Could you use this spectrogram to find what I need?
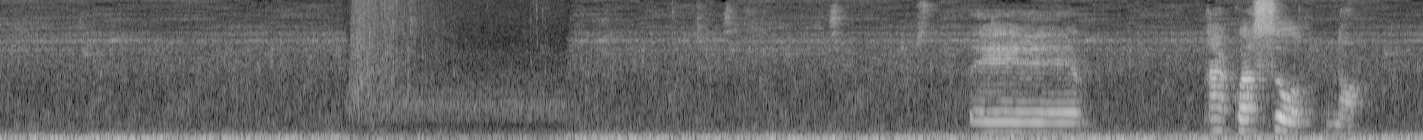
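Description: A small submarine's motor hums low and steadily underwater.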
